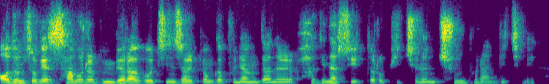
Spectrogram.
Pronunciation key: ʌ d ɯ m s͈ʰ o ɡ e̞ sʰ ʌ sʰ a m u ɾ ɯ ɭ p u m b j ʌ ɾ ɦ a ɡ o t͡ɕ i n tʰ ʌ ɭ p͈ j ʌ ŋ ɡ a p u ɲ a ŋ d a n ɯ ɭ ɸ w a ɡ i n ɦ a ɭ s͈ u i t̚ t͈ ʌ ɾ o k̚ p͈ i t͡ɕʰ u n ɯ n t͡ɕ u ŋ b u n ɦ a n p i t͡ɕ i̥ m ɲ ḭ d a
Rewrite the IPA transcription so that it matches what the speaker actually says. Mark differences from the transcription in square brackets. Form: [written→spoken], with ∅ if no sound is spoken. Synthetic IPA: ʌ d ɯ m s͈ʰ o ɡ e̞ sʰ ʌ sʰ a m u ɾ ɯ ɭ p u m b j ʌ ɾ ɦ a ɡ o t͡ɕ i n [tʰ→sʰ] ʌ ɭ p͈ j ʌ ŋ ɡ a p u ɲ a ŋ d a n ɯ ɭ ɸ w a ɡ i n ɦ a ɭ s͈ u i t̚ t͈ ʌ ɾ o k̚ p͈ i t͡ɕʰ u n ɯ n [t͡ɕ→t͡ɕʰ] u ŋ b u n ɦ a n p i [t͡ɕ→t͡ɕʰ] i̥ m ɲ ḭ d a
